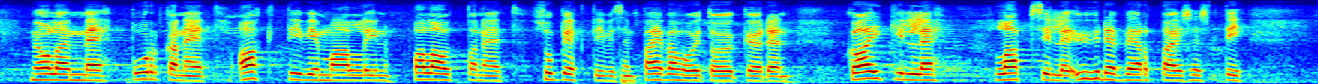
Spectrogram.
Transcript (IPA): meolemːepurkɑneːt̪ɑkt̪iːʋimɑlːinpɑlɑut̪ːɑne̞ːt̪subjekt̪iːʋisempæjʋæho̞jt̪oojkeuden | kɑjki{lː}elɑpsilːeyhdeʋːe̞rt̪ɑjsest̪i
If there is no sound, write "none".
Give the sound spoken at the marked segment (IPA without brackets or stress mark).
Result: lː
